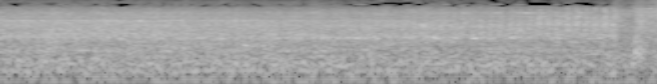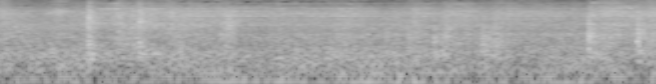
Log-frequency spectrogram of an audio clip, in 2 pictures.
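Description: Passenger train running, heard from inside the carriage: a steady rumble and rush, with sharp clacks of the wheels from about halfway through.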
